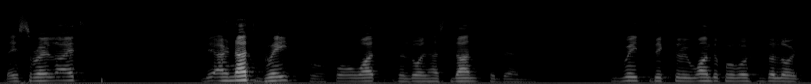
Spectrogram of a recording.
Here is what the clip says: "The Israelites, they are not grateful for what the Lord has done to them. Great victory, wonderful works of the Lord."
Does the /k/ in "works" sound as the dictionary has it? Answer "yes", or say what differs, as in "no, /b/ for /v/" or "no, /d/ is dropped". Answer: no, /k/ is dropped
